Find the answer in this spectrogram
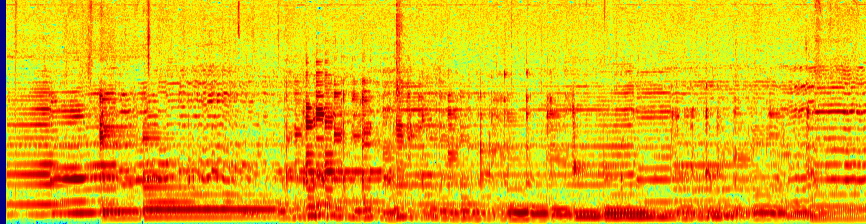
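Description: Live experimental jam of bowed cello with bass, playing long held notes that shift in pitch, with a flurry of quicker notes around the middle.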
